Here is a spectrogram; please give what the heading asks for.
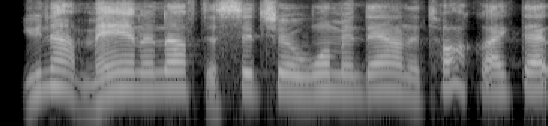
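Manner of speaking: ordinary talk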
